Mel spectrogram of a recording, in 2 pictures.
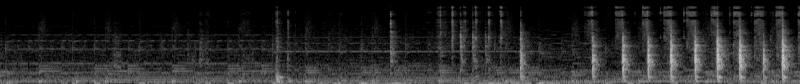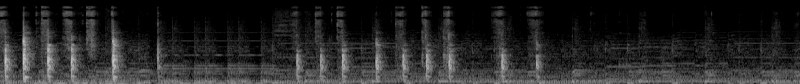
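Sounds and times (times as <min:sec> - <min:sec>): knife chopping on wooden board: 0:03.9 - 0:09.8, 0:10.8 - 0:13.5.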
